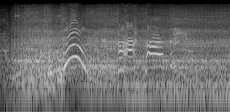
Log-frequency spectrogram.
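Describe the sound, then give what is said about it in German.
A tractor engine, started by turning the key forward, starts up and runs with a steady, loud rumble, its pitch swooping up and back down once in a brief rev before settling into a rough drone, with further small revs near the end. “Einfach nach vorne drehen und dann springt der Motor an.”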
